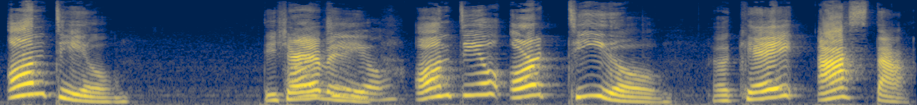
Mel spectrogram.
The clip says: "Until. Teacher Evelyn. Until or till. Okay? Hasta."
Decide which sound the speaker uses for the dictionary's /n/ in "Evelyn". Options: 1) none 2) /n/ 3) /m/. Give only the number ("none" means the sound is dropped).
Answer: 1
